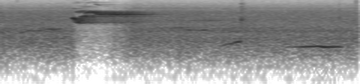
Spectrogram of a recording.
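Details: Congo African grey parrot of the nominate subspecies in Warsaw Zoo lets out a sudden grating squawk with a high ringing tone. Two soft short whistles follow, over continuous background hiss.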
